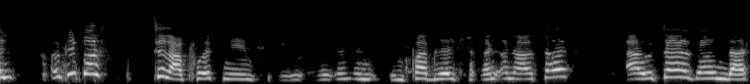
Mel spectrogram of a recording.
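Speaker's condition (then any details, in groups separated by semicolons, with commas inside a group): Cerebral palsy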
